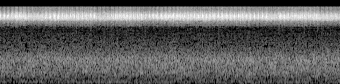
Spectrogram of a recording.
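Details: Chorus of chirping crickets, a dense high-pitched ringing drone sustained throughout with slight pulsing and a small dip in loudness near the two-second mark. Gentle low hiss below, no other voices.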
